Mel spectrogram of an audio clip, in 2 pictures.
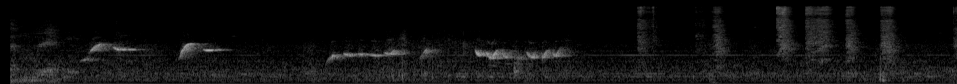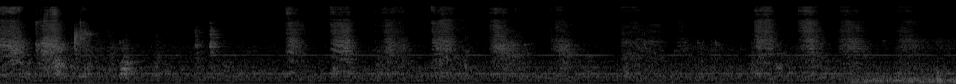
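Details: A red Staffordshire Bull Terrier puppy gives a few thin, high whines, some rising and some bending down.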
